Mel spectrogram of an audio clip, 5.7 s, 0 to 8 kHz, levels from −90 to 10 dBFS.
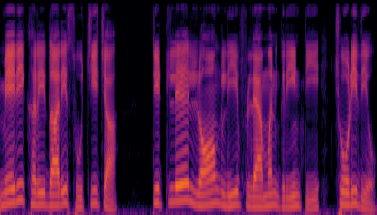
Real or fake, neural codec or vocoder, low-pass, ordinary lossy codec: real; none; 7.2 kHz; none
